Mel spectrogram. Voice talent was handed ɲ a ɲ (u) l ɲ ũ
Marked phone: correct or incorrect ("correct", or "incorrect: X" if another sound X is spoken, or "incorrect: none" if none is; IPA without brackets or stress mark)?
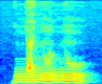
incorrect: ũ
